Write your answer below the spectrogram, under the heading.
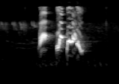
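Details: A single red-whiskered bulbul phrase: one clear opening note followed by two rapid, rolling, warbled notes, with faint high chips before it.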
